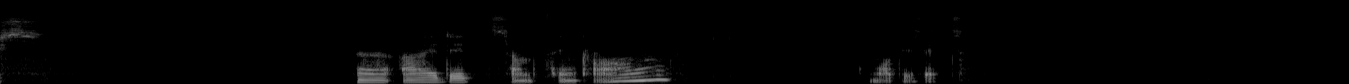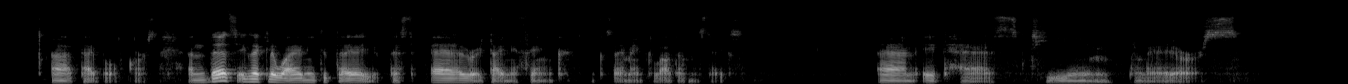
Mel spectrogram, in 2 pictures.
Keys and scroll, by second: 8.1 super+x, 12.7 super+v, 15.5 super+c, 17.6 super+v, 20.8 super+Left.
